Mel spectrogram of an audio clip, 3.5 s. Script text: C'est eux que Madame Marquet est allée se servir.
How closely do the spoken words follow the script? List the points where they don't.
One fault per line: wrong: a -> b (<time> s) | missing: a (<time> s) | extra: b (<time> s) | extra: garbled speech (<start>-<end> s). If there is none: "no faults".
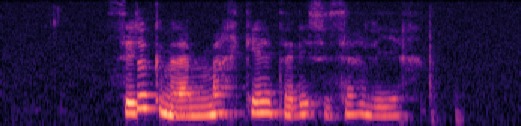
no faults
